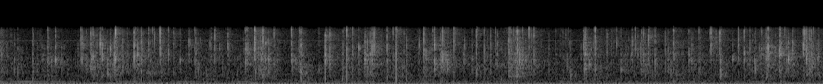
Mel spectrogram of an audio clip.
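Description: Long nails and fingertips press and scratch a small clear plastic bag filled with white granules. The result is a steady run of bright, dense crinkling with many quick crackly ticks and a faint low hum underneath.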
